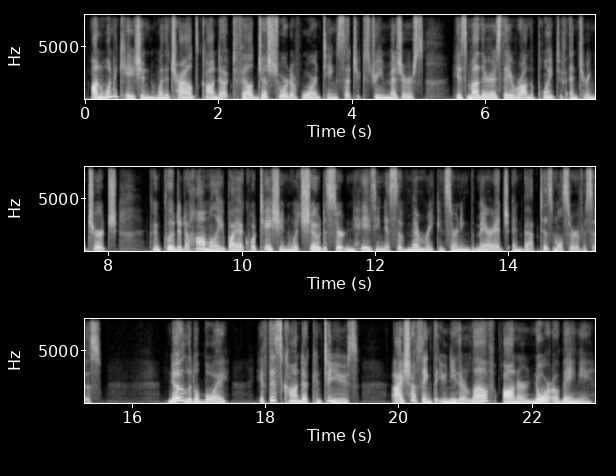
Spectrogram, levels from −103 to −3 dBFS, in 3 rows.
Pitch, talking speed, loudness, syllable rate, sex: 220 Hz, 165 wpm, -20 LUFS, 5.2 syllables/s, female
